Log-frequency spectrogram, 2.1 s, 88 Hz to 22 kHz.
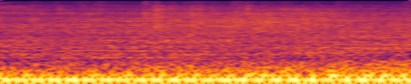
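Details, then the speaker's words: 2013 Ford Transit Connect idling in park or at a red light: steady low drone and buzz felt through the seat and water bottle in the cabin, RPM normal; worn engine mount, fixed by replacing passenger-side mount. "a bottle of water here so you guys can see that you can feel it on the seat too and you see that water vibrating so what I did to reduce that vibration is I'm thinking it's dismount"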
